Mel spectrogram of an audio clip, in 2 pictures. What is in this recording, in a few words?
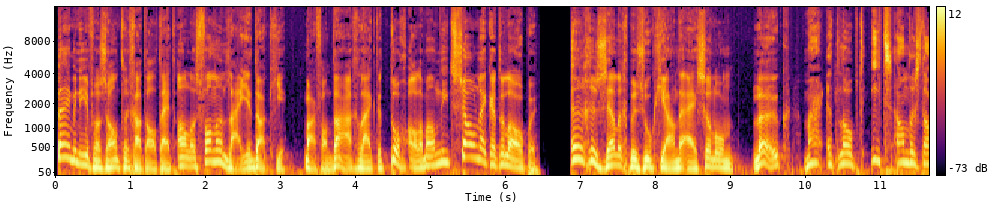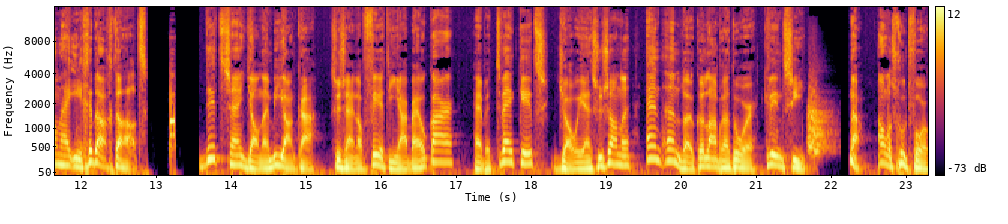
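Dutch male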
